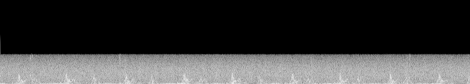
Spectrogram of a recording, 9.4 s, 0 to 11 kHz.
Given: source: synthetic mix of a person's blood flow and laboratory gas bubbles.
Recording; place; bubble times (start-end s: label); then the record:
Doppler ultrasound of blood flow; precordium
0.28-0.41 s: bubbles
0.55-0.72 s: bubbles
1.33-1.81 s: bubbles
2.37-2.55 s: bubbles
2.84-3.01 s: bubbles
4.58-4.67 s: bubbles
5.46-5.67 s: bubbles
5.92-6.01 s: bubbles
8.16-8.24 s: bubbles
From the record:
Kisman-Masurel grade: 121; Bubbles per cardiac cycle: 1 to 2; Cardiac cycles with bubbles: 10 to 50%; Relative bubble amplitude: barely perceptible (0.100 to 0.250); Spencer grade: 2 (many but less than half of the cardiac periods contain bubble signals, singularly or in groups); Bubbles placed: anywhere in the cardiac cycle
